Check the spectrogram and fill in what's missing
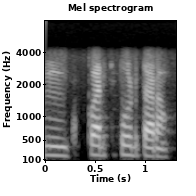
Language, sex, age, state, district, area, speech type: Tamil, female, 30-45, Tamil Nadu, Tirupattur, rural, conversation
